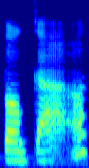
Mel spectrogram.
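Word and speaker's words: Bogue: Is that Bogucito, Mississippi? My pronunciation sucks on so many things. Close. Okay. Well, I'm like Utica, Ohio, and it's like farmland. So, oh, Boga, pronounced Boga.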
